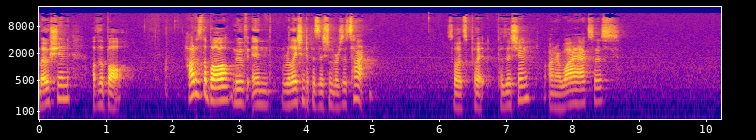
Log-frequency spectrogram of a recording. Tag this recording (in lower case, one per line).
speech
